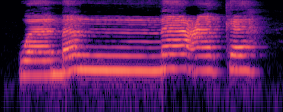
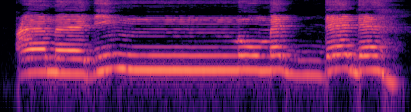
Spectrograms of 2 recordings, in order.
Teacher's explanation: jadi langsung dia ditarik ya, masuk masuk ke huruf berikutnya dan didengungkan 2-3 harkat ya. Jadi ditahan 2-3 harkat ya, supaya dia sesuai dengan hukumnya tadi ya, dengung ya. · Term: idgham bigunnah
